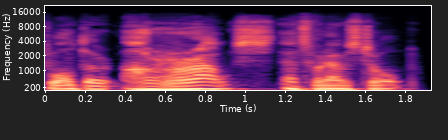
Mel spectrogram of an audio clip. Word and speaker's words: Walter Rouse: And by the way, tell me if it pronounced wrong. It's Walter Rouse.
